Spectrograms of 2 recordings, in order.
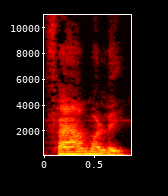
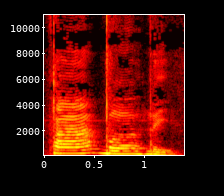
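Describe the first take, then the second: First: Said in the usual way. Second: "Family" very slow, three separate even beats; split into syllables. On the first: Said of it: "Đọc là family". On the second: Shown as a demonstration. Teacher has pupil count syllables, "Family" split apart. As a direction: break "Family" into fa, mə, li. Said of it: "Bao nhiêu âm tiết?".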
